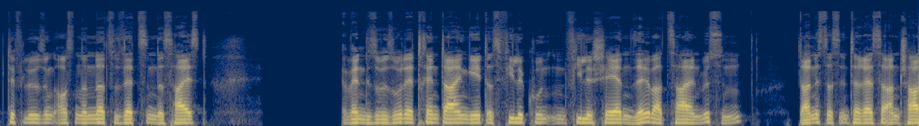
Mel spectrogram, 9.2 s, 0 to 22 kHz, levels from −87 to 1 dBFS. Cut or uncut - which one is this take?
uncut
